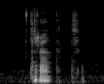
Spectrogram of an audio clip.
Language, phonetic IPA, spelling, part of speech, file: Polish, [trakt], trakt, noun, LL-Q809 (pol)-trakt.wav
